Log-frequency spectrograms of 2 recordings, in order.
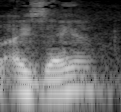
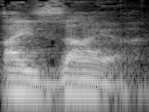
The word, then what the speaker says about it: Isaiah: british pronounce the name isaiah they say isaiah if you listen to that's how the british pronounce it today too isaiah but i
